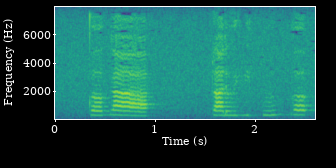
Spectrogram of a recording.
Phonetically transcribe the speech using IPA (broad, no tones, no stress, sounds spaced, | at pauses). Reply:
t̪ ʌ ɡ aː | ʈ a ɾ ɯ vʲ ə k ɯ v ɡ ʌ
